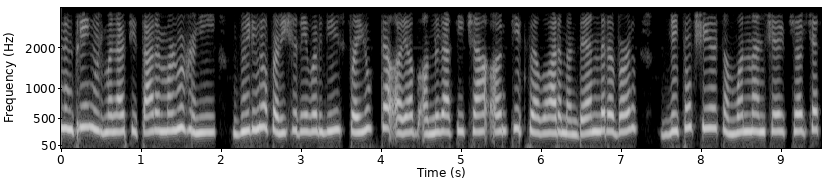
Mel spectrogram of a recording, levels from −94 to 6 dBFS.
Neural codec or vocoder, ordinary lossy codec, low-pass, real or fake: codec, 16 kHz, 0.5 kbps, FunCodec, trained on LibriTTS, 25 frames a second; none; 3.6 kHz; fake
